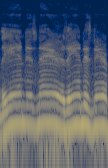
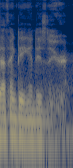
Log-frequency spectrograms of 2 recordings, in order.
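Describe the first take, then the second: First: High-pitched mock street-corner prophet proclaiming; a lightly hammed-up end-of-the-world shout; street doomsday preacher. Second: Said lower and softer, just confiding it; a low, soft half-serious admission; plain quiet aside. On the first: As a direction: cry it out like a preacher in Times Square. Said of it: "in the stand going". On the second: Retold or imitated. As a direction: drop it down, matter-of-fact. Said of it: "but, like, dude".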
